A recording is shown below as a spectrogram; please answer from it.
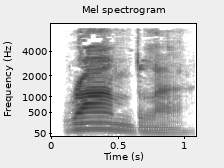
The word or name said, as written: rambla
